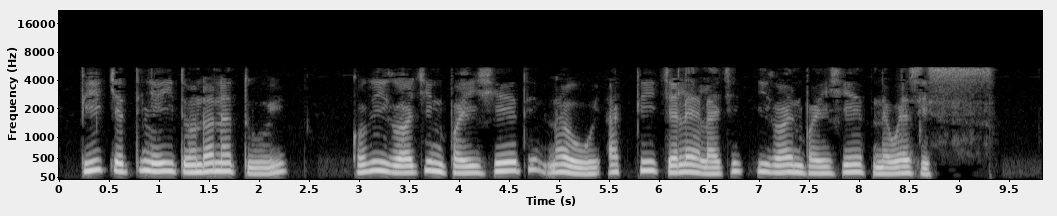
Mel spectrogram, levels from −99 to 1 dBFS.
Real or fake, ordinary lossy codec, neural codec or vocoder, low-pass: real; MP3, 32 kbps; none; 5.4 kHz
